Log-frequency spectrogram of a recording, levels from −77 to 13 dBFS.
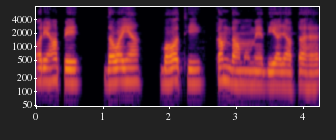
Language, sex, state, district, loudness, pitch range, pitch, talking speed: Hindi, male, Jharkhand, Jamtara, -17 LUFS, 145-170 Hz, 155 Hz, 170 wpm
